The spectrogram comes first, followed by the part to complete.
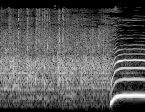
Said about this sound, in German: So deswegen lasst uns mit einem riesen Applaus begrüßen Pastor Russell Evans vom Planet Shakers Melbourne, Australien.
